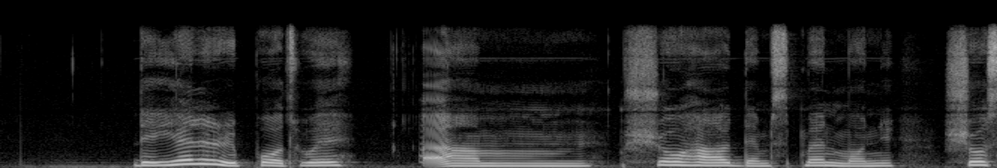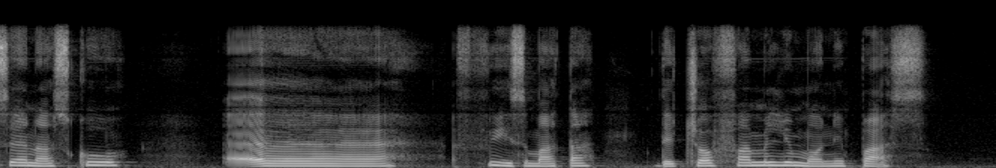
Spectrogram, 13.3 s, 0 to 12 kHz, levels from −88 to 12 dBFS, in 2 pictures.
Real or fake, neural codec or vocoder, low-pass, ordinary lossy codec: real; none; 9.9 kHz; none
